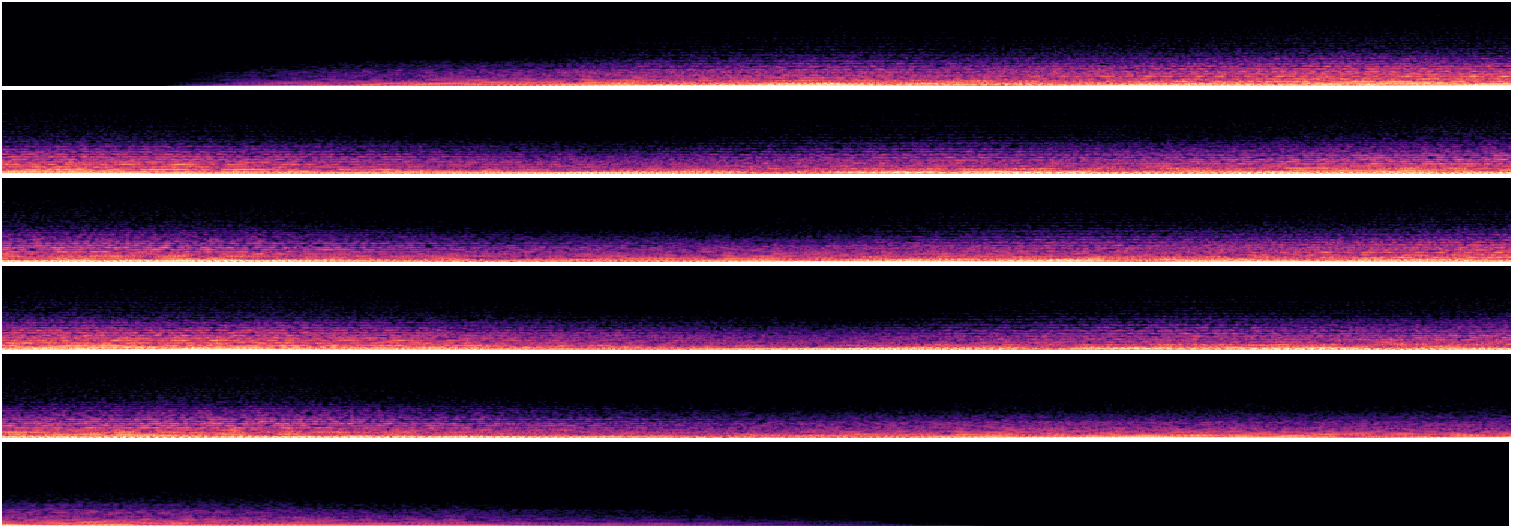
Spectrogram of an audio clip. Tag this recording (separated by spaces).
ambience ambient atmosphere background background-sound cinematic dark deep drama dramatic drone film hollywood horror mood movie music pad scary soundscape spooky story strings suspense thrill thriller trailer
